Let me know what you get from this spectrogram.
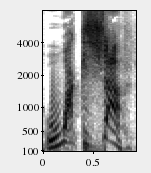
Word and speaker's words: Waukesha: He's seen them up in Waukesha, if that's how you say it. Waukesha Chevrolet.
